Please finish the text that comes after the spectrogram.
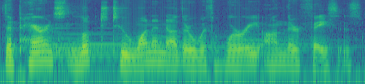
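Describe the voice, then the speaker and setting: Mellow male audiobook narrator over music. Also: mid-range voice, normal speed. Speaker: author reading own book.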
